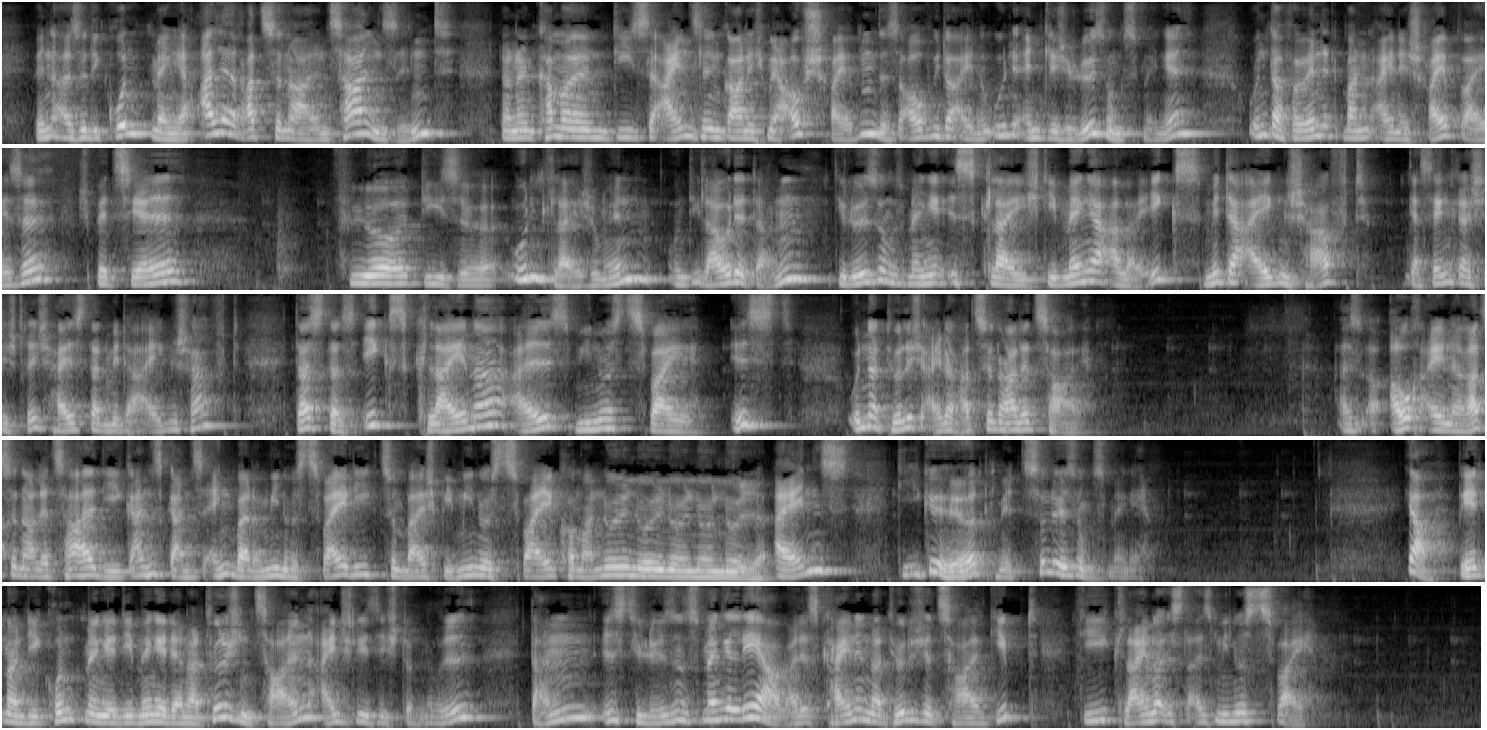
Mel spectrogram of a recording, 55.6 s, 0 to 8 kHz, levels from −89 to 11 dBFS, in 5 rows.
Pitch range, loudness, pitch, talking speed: 135-190 Hz, -17 LUFS, 155 Hz, 135 wpm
